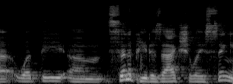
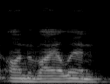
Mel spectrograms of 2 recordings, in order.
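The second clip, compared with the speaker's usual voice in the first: ordinary talk, nothing marked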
